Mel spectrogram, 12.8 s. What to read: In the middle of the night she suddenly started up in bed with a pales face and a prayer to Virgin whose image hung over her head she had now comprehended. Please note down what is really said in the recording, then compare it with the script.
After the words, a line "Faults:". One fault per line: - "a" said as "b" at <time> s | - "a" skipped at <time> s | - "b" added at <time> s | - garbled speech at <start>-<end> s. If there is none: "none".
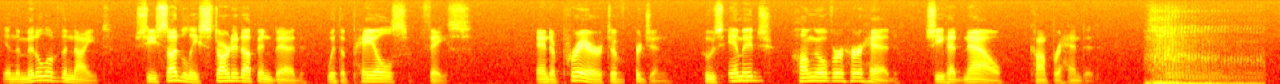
In the middle of the night she suddenly started up in bed with a pales face and a prayer to Virgin whose image hung over her head she had now comprehended.
Faults:
none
